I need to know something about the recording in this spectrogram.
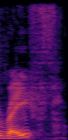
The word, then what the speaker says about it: Ralph: So it's pronounced Rafe not Ralph as we spoke about earlier.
